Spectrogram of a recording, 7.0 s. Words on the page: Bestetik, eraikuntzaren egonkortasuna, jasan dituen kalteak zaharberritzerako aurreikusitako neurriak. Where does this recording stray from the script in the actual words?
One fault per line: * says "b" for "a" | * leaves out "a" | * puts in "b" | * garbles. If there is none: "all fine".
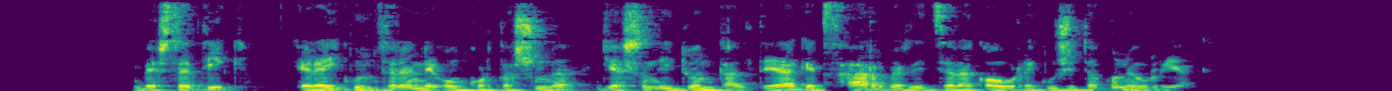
all fine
